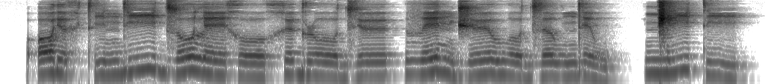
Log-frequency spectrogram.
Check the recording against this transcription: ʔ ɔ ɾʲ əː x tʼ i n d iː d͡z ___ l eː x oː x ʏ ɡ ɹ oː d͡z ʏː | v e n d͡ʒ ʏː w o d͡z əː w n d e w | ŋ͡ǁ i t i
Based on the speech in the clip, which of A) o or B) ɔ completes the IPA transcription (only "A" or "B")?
A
